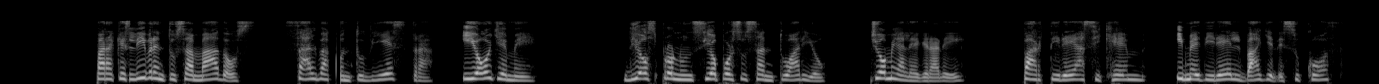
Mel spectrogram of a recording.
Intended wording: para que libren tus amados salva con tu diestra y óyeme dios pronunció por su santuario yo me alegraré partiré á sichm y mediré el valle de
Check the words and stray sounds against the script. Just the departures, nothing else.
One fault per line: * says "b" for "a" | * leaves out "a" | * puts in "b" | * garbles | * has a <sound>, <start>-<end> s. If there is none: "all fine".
* has a dropout, 3.4-3.4 s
